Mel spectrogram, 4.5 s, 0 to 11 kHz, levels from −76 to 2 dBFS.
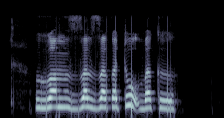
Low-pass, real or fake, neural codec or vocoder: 7.2 kHz; real; none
